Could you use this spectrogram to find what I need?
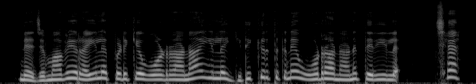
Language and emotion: Tamil, disgusted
